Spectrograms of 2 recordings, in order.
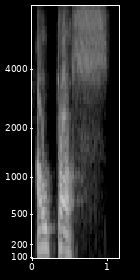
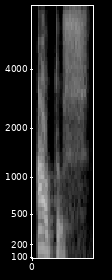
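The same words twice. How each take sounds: First: "autos" as au-TÓS; accented final syllable. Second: "autos" as AU-tus, weak final vowel; unaccented ending. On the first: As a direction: stress the open o at the end of "autos". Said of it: "Quando tá acentuado". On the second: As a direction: stress the start of "autos", drop the end. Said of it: "quando não está acentuado". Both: Shown as a demonstration.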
